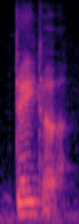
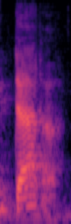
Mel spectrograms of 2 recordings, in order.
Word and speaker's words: Data: My name. It is pronounced Data. Oh? You called me Data.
